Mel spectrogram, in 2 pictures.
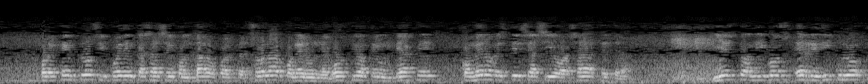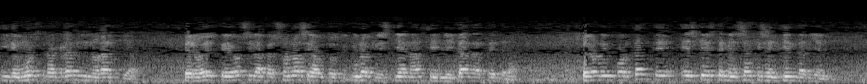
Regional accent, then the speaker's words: Inca, Balearic Islands, Spain; born there; Soy mallorquín, nacido en el pueblo de Inca, hace muchos años que resido en Palma. Empecé a trabajar en la edad de 9 años, soy un obrero yesero ya jubilado. Tengo 74 años.

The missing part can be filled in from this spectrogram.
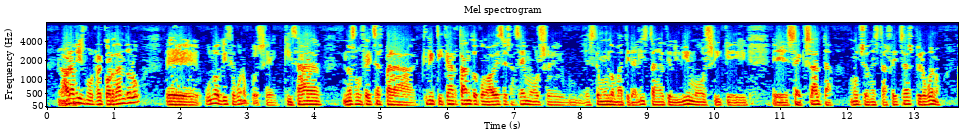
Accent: Zaragoza, Aragon, Spain; also born or lived in Galicia; Teníamos 4 años cuando, como buen gallego, como buena familia gallega, emigramos y lo hicimos rumbo a Zaragoza, en donde se instaló parte de mi gigantesca familia.

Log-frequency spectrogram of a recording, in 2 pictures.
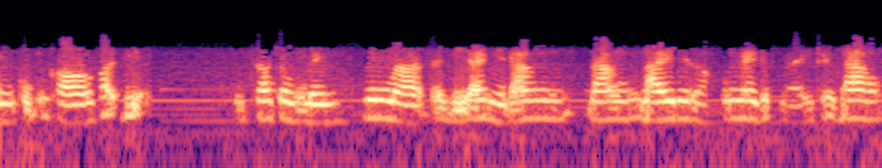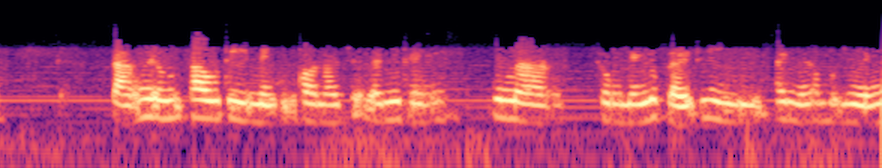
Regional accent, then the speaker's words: Hanoi, Vietnam; mình sinh ra và lớn lên ở Hà Nội.

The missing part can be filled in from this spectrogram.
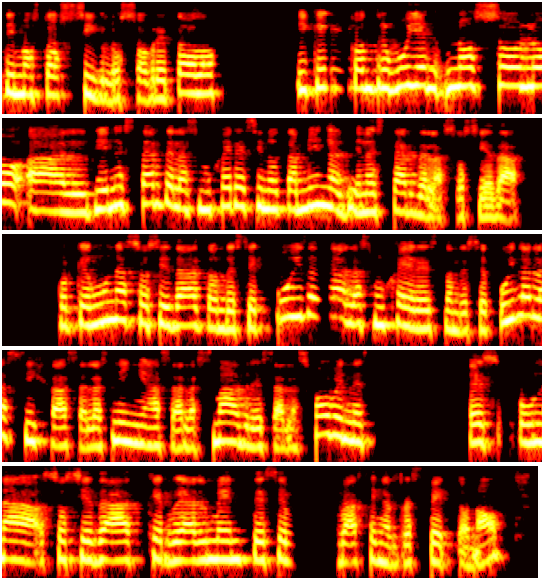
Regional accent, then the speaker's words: Ecuador; Ya se ha incorporado en la Constitución de Ecuador, que es de donde yo vengo

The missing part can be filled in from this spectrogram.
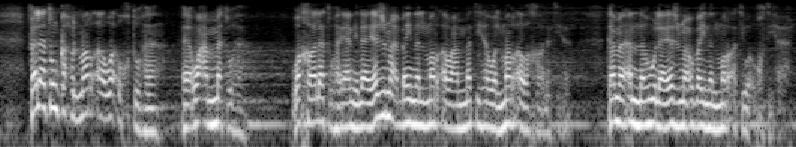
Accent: Egypt; احنا عندنا في مصر مثلا نسمي العمة المجازية جدة

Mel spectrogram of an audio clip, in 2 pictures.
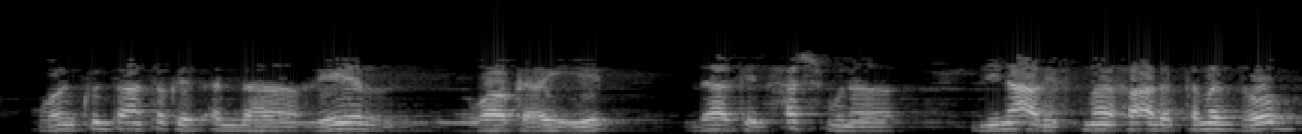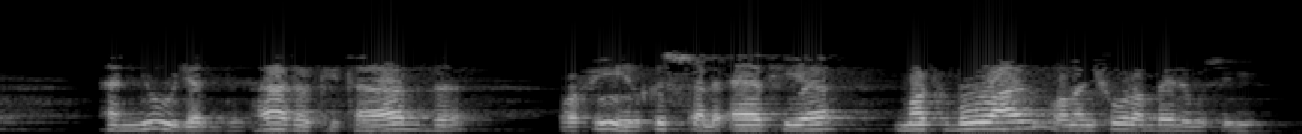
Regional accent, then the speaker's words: Syria; وقضية كما يقولون عندنا في الشام قضية محبوكة يعني رواية

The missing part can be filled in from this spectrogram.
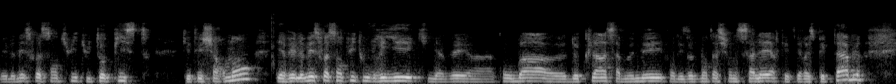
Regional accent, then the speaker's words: France; je suis quand même un Français qui tend la main, mais en tant que Français

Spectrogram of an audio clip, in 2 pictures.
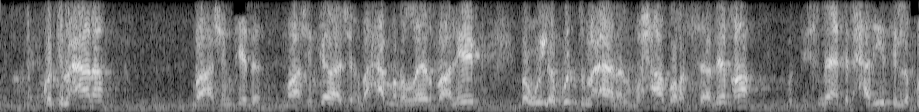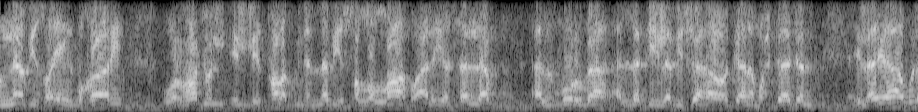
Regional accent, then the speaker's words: Egypt; معرفش النساء عندنا في مصر دول عايزين ايه بالظبط

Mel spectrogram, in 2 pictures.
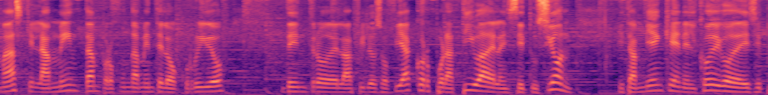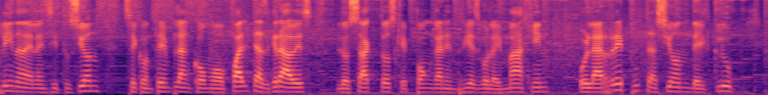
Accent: Colombia; la verdad sí me genera un poco de desconfianza a mí como colombiano

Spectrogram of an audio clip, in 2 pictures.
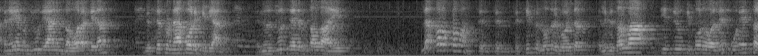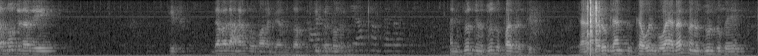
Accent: Alexandria, Alexandria Governorate, Egypt; now in Cairo, Egypt; احنا اساسا من اسكندرية انا عايش في القاهرة

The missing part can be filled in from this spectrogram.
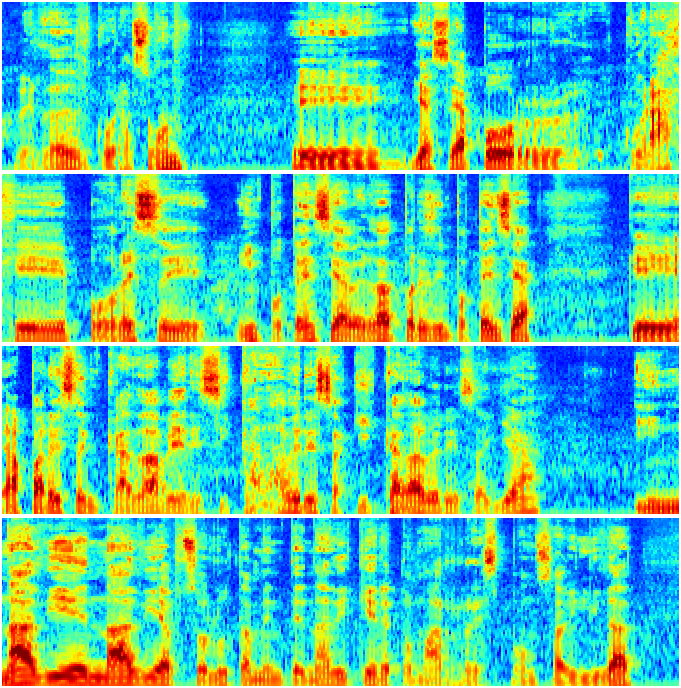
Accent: Guadalajara, Jalisco, Mexico; Yo soy de Guadalajara y por ahí cerquita está Tlaquepaque y luego enseguida está por ahí Tlajomulco.

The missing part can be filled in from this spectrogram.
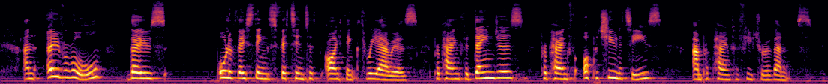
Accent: Henbury, South West England, United Kingdom; I used to come here to this church when I was younger, and I grew up in Henbury. I went to Henbury School, so I'm a local girl.

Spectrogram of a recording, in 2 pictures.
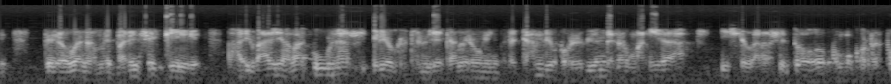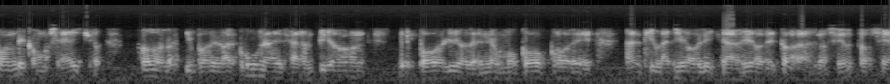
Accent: Argentina; O sea, bueno, estos somos los argentinos, ¿no?

